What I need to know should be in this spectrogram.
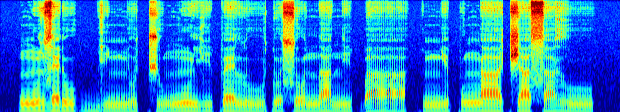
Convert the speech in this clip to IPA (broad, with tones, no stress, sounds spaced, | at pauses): ŋ ũ˦ z ɛ˦ ɾ uː˦ ɡ͡b i˨ ɲ o˨ t͡ʃ u˨ ŋ ũ˦ j i˦ p ɛ˦ l uː˨ ɗ ʊ˨ s o˦ n a˦˨ n i˦ ɓ aː˨ | ɲ e˨ p ʊ˦ ŋ aː˦˨ t͡ʃ a˦ s a˨ ɣ uː˦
